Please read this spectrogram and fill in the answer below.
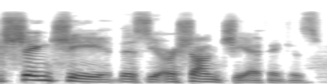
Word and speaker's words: Shang-Chi: But like Shang-Chi this year, or Shang-Chi, I think is how it's pronounced.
